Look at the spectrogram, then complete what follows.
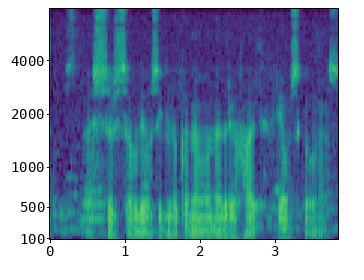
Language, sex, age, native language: Icelandic, male, 12, Icelandic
